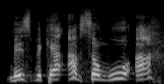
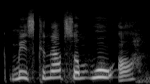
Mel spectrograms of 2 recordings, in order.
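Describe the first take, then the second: First: It is said in a thick Jamaican accent. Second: It is said in a delicate British accent.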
